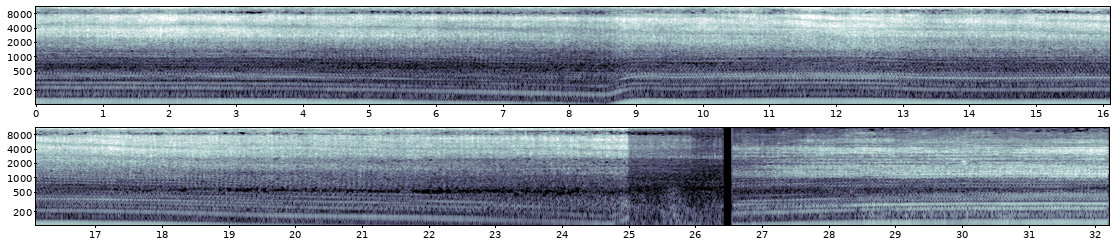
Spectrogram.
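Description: Antique tractor engine working hard under the load of a pulling sled. Its pitch steps up about a third of the way in, then slowly sinks as the sled bears down and the engine lugs. Near the end the sound breaks off for an instant and resumes with the engine revving back up.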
